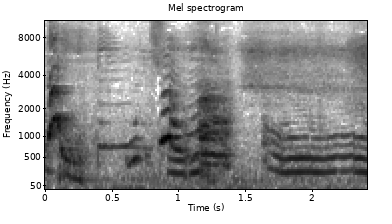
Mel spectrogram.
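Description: A puppy gives a few high, sharp yips followed by a drawn-out, wavering whimper, thin and plaintive, with short pauses between the cries.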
